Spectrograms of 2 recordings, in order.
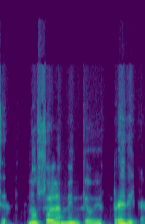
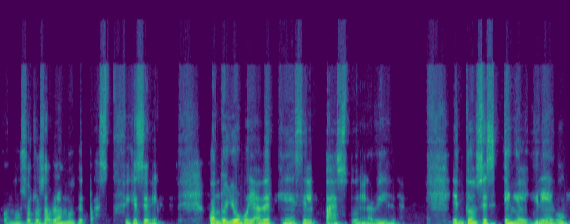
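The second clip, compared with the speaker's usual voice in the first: ordinary talk, nothing marked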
